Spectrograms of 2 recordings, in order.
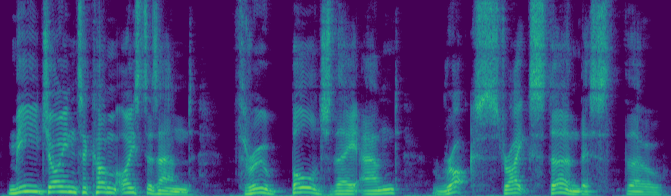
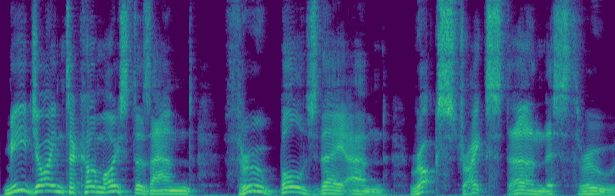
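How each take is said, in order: First: It is read in a plain, normal voice. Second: It is read in a slightly silly voice.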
